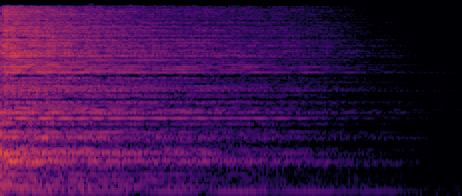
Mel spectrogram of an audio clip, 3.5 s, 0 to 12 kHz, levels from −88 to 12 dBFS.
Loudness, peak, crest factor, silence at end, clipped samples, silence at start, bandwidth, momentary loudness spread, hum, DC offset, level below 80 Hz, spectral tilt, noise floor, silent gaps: -30 LUFS; -12 dBFS; 22 dB; 1.05 s; under 0.1%; 0 s; 12 kHz; 24 LU; none; under 0.1%; -64 dBFS; 0.5 dB/octave; -73 dBFS; none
